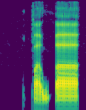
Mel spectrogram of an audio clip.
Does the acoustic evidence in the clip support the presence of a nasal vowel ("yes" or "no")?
no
